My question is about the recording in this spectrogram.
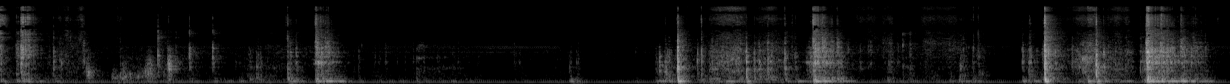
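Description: Cardstock being handled on a sliding-blade paper trimmer: the sheet rustles and taps as it is slid into place, then the blade carriage scrapes along the rail for a few seconds to cut off a strip. A couple of sharp knocks follow near the end as the cut strip and the trimmer are handled.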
